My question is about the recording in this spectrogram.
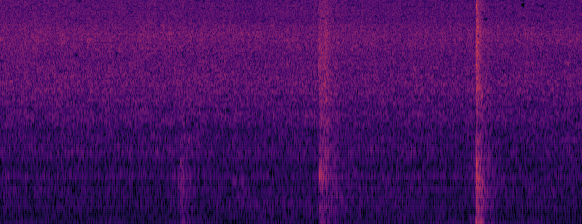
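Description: Veggies and kielbasa sizzling in olive oil in a frying pan, a steady hiss, with three sharp kitchen knocks, the loudest about five seconds in.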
